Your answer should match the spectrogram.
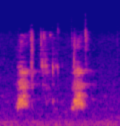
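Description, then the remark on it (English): A little white dog across the street barks, two sharp high-pitched yaps with a couple of softer yips between them, faint, with no talking. “I hate little dogs, man.”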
